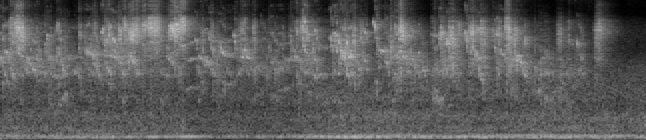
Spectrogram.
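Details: Budgies, the Australian parrot, chirping happily: lively nonstop twittering of quick high chirps, squeaks and squawks that thins out near the end, with a low steady hum underneath.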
